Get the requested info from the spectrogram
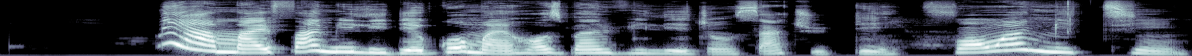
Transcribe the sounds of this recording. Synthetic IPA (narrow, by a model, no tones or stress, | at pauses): wiamaɪfamilideɡomaɪɦɔzbãndviled͡ʒɔ̃nsat͡ʃud̥e | fɔwãnmitĩn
